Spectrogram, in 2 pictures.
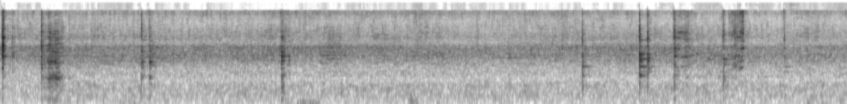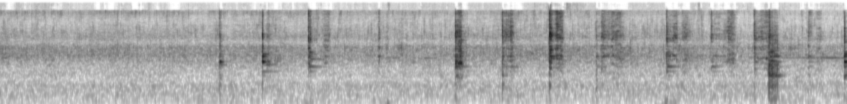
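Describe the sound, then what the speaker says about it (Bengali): Fish and eggs fry together in a pan, giving a steady, soft sizzle with scattered clicks and scrapes of a utensil stirring, close by and without speech. "এখন মাছ আর ডিম একসাথে বোনা করে নেব।"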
